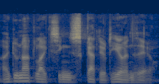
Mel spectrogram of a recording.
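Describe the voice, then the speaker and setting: A man's voice: a bass voice, moderate pace. An actor playing a precise, earnest Frenchman in a radio mystery, with a French accent and careful, hesitant English. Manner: formal, careful wording, hesitant searching for English words. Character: tidy, precise Frenchman, former soldier, earnest and puzzled. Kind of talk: radio mystery drama acting.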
